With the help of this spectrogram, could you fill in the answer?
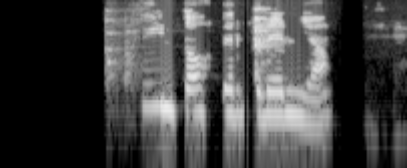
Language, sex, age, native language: Icelandic, female, 8, Icelandic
